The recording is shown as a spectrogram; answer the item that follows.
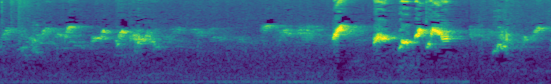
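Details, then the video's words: Hue-style song from a caged red-whiskered bulbul for sale: soft chattering whistles, then a loud quick burst of five or six bright notes, with a low hum beneath and a steady thin tone. "Chào Mào Chuẩn Giọng Huế Hót Ché"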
